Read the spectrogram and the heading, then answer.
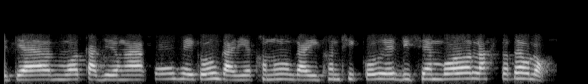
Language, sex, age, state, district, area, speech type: Assamese, female, 45-60, Assam, Golaghat, urban, conversation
